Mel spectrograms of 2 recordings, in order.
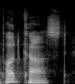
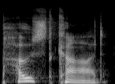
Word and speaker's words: podcast: or I like the podcast and be careful again of the pronunciation of podcast when Spanish speakers say that word podcast sometimes it sounds like postcard it's pod p OD pod cast so try to separate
